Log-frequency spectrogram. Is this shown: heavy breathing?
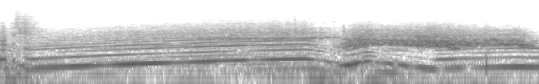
no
